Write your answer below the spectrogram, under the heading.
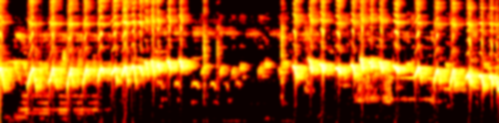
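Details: White-rumped shama song used to make other shamas answer: long fast series of repeated rich whistled notes, several per second, pausing once and then resuming at the same pace.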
